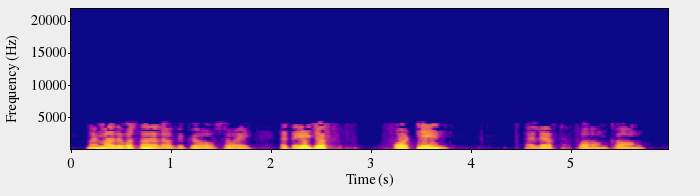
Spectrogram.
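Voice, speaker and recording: With a Chinese accent and a fairly high pitch, a man speaks at a moderate pace, showing ordinary pitch variation and long, frequent pauses. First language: Chinese dialect. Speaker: church deacon. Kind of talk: testimony.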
